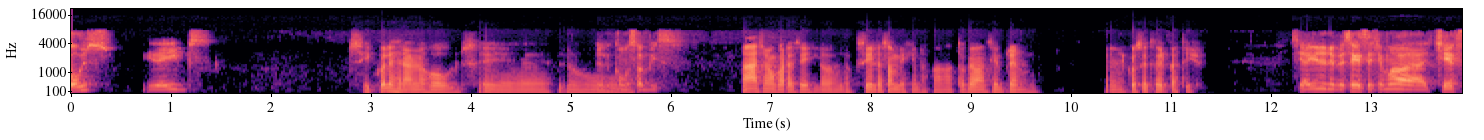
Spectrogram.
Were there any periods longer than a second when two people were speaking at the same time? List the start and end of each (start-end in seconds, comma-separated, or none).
none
